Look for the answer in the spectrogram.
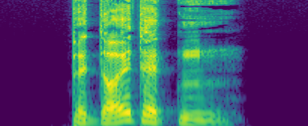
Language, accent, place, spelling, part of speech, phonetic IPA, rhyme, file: German, Germany, Berlin, bedeuteten, verb, [bəˈdɔɪ̯tətn̩], -ɔɪ̯tətn̩, De-bedeuteten.ogg
- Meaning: inflection of bedeuten: 1. first/third-person plural preterite 2. first/third-person plural subjunctive II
